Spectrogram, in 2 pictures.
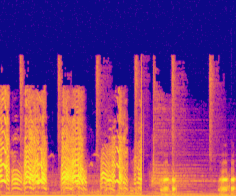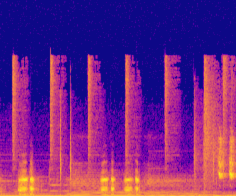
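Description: African penguin braying in loud, repeated arching calls for the first three seconds. Then a green tree frog calls with short croaks, several of them coming in pairs.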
